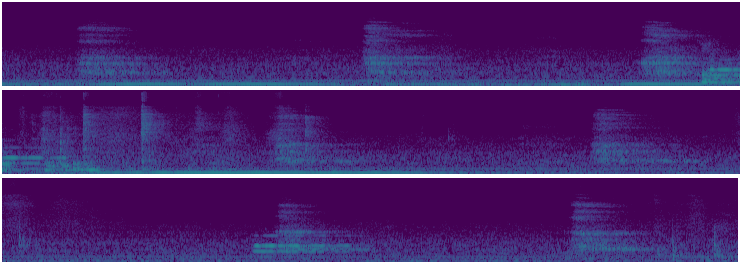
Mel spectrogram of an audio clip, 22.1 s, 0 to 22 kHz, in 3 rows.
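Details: Stethoscope on the chest of a 12-year-old boy, sitting up straight and breathing through his mouth harder than normal: deep, steady breaths, clear with no wheeze or crackles, normal breath sounds.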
